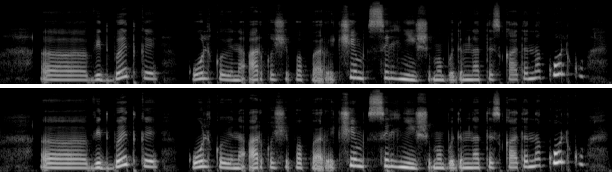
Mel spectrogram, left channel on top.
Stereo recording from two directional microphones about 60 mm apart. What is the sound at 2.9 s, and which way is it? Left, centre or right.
A woman's voice, right.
